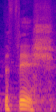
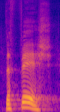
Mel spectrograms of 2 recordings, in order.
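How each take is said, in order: First: Put-on childlike awe. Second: Said in the usual way. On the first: Shown as a demonstration. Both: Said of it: "What was the main thing you wanted to hear about".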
